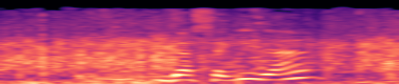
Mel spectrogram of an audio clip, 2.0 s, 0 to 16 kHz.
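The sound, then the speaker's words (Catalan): A studio audience in a radio studio applauds a guest, giving steady, dense clapping for two seconds while a voice talks over it midway. “Ramon Solsona, aplaudiment per ell avui aquí al Món a RAC1.”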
